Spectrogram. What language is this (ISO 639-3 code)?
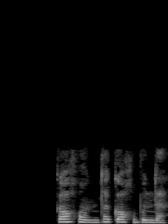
uzb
